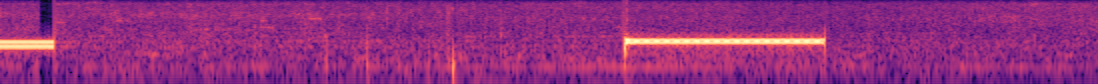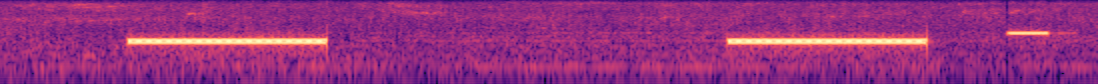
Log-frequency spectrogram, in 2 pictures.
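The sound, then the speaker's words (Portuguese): Telephone call-transfer tones play a steady single-pitch hum that switches on and off. Three long tones of about two seconds each are separated by longer gaps, with shorter bursts at the start and end, all over a faint background hiss. “Alô? Alô? Oi, Wagner, peraí que voltou de novo, só um minuto. Transferência.”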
